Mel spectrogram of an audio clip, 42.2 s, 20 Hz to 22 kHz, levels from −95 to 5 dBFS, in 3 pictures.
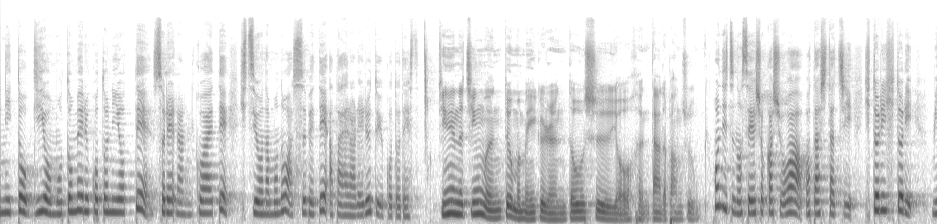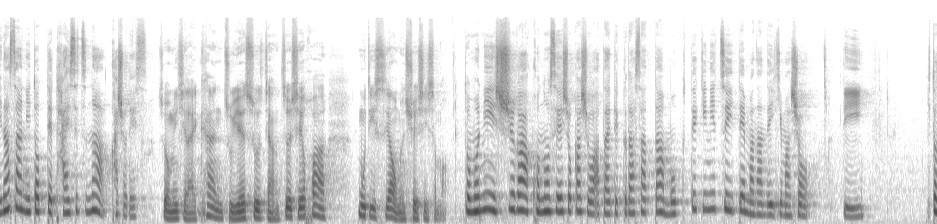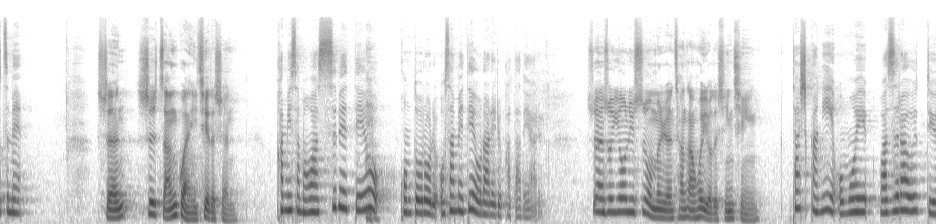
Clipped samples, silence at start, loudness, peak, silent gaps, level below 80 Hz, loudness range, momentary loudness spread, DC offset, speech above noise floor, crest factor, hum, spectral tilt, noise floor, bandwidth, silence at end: under 0.1%; 0 s; -35 LUFS; -14 dBFS; none; -68 dBFS; 6 LU; 11 LU; under 0.1%; 38 dB; 20 dB; none; -5.5 dB/octave; -72 dBFS; 16 kHz; 0 s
